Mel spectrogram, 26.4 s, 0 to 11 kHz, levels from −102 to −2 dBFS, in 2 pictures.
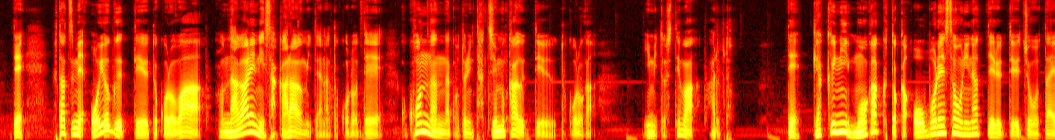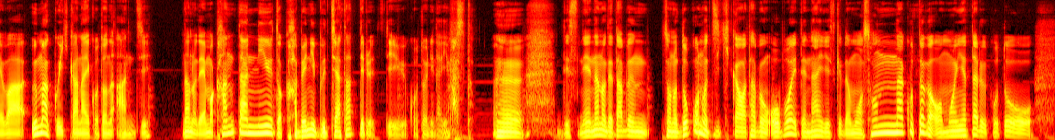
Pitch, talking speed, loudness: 105 Hz, 380 characters per minute, -20 LUFS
